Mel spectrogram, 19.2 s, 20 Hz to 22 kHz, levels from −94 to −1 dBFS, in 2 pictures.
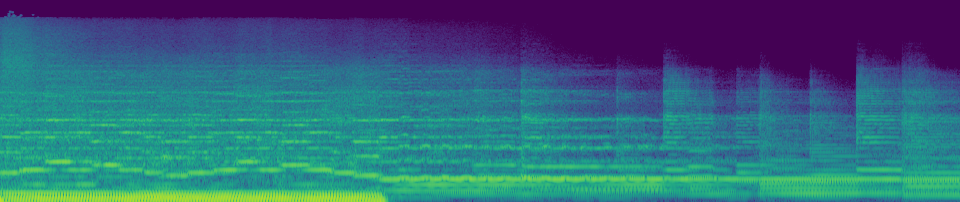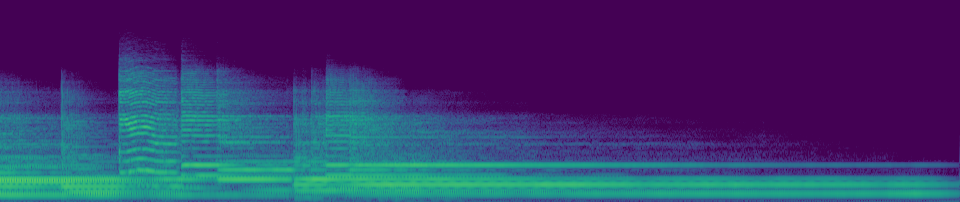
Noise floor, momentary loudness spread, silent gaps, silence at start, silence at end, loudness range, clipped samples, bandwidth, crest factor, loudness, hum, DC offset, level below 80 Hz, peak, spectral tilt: -41 dBFS; 21 LU; none; 0 s; 0.15 s; 18 LU; under 0.1%; 13.5 kHz; 14 dB; -23 LUFS; none; under 0.1%; -26 dBFS; -6 dBFS; -6 dB/octave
